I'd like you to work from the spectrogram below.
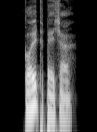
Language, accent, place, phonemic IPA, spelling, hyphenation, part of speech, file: German, Germany, Berlin, /ˈɡɔltˌbɛçɐ/, Goldbecher, Gold‧be‧cher, noun, De-Goldbecher.ogg
- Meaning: gold cup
